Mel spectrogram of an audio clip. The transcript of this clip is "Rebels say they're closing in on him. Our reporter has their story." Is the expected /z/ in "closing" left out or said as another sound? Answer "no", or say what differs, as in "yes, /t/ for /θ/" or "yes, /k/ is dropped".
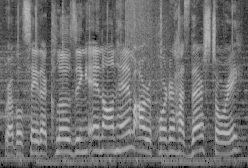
no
